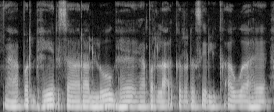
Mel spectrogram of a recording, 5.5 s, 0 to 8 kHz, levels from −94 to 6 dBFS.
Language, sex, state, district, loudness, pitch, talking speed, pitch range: Hindi, male, Jharkhand, Deoghar, -16 LUFS, 100 Hz, 155 wpm, 100-105 Hz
